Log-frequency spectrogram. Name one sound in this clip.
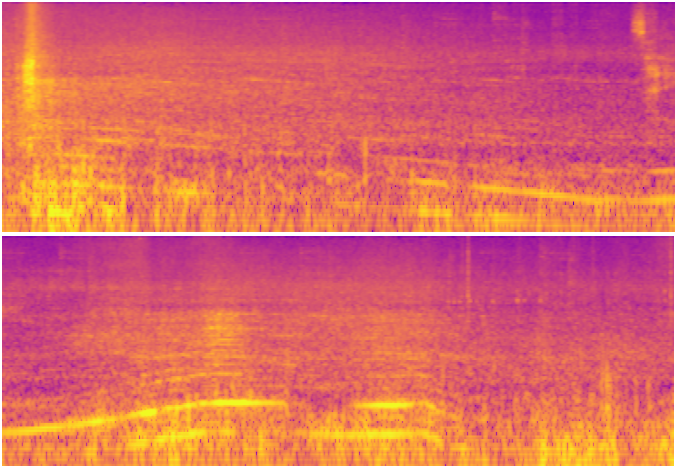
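A car engine hums and revs as the car drives along.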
